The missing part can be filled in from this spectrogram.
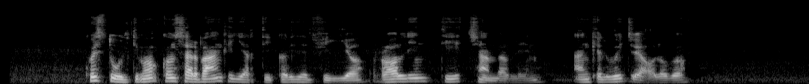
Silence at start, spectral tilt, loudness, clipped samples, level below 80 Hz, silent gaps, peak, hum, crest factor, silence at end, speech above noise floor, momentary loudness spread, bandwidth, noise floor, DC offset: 0.9 s; -6.5 dB/octave; -23 LUFS; under 0.1%; -66 dBFS; none; -2 dBFS; none; 22 dB; 1.25 s; 38 dB; 12 LU; 11 kHz; -60 dBFS; under 0.1%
